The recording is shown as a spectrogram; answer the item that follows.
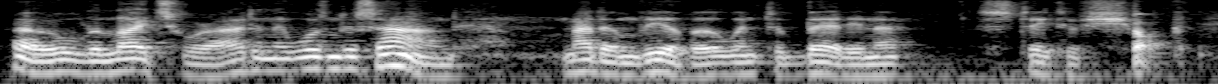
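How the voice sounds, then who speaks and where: An actor playing a diligent police inspector in a radio drama, reporting matter-of-factly in a conversational way. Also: male voice, on the low side, close to an everyday voice. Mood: considered. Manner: hesitant pauses, matter-of-fact reporting. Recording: faint background noise.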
